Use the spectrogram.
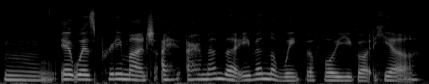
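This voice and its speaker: A woman's voice: medium pitch, steady tone, moderate pace, creaky, no room sound. An Australian woman in her thirties, co-hosting a casual podcast in a chatty way with frequent fillers and easy laughter. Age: 30s. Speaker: podcast co-host. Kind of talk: casual chat.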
